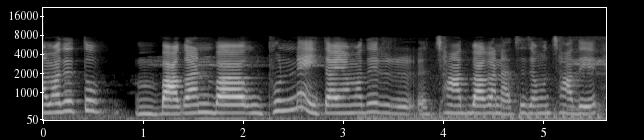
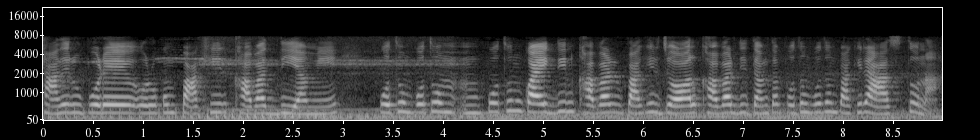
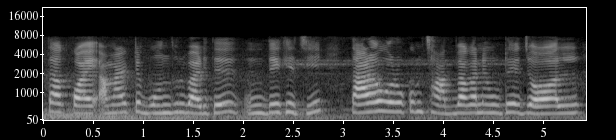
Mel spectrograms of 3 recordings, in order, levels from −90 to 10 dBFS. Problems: constant background noise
